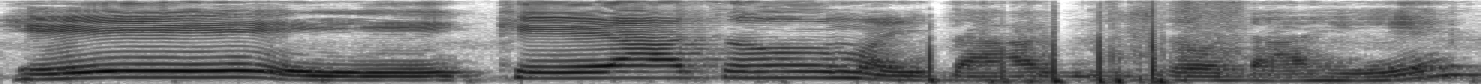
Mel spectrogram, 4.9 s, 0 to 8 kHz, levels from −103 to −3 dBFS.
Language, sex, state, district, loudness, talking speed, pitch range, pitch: Marathi, female, Maharashtra, Solapur, -14 LUFS, 75 wpm, 140-225 Hz, 160 Hz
